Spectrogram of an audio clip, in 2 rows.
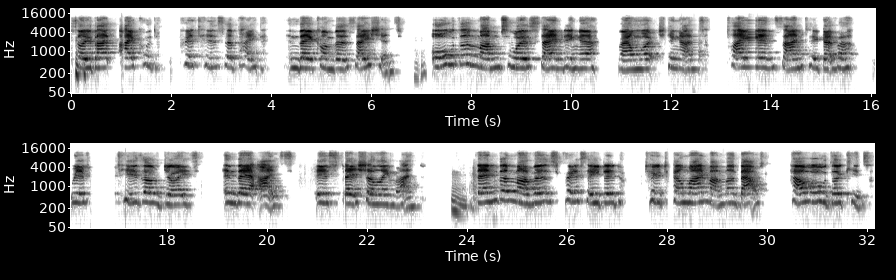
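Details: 19-year-old woman with cerebral palsy, which she says affects her mouth muscles and speech; she could not walk or talk until age eight; dysarthria (cerebral palsy).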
